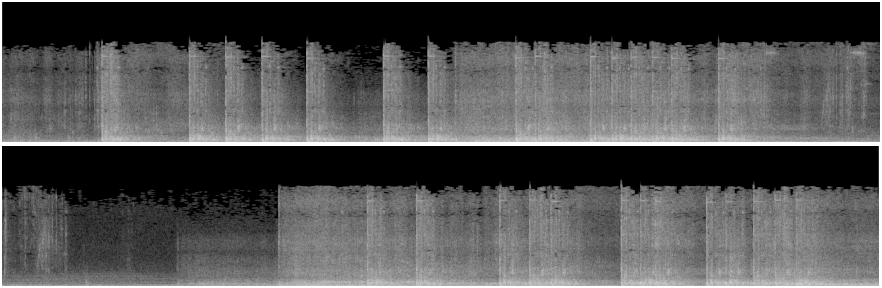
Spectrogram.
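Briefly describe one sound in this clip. Gunshots fire in quick bursts, echoing in a large metal tunnel.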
